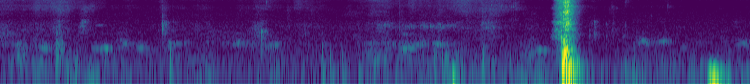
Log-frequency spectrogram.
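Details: Gureum, a pet dog indoors, thought to have caught a cold, gives a single sharp, explosive sneeze, followed by a softer snort; quiet murmurs and small rustles come beforehand.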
